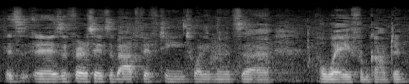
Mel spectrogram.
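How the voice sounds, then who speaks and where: An American man examining a witness as a lawyer, putting questions in a halting, deliberate way. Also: mid-range voice, flat delivery. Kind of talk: courtroom examination. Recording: echoey room with background noise.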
